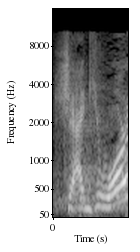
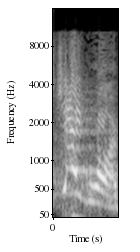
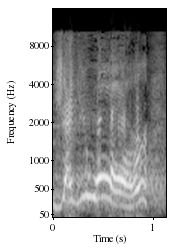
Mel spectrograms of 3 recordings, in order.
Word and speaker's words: Jaguar: If you think about Lexus or Jaguar, it's not Jaguar, it's Jaguar, but they pronounce it Jaguar because that's a luxury brand, right?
